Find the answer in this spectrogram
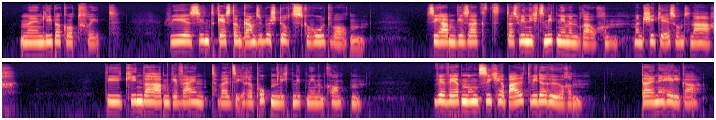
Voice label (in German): aeltere dame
